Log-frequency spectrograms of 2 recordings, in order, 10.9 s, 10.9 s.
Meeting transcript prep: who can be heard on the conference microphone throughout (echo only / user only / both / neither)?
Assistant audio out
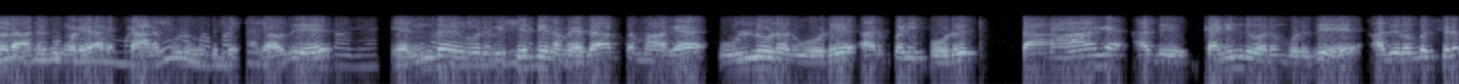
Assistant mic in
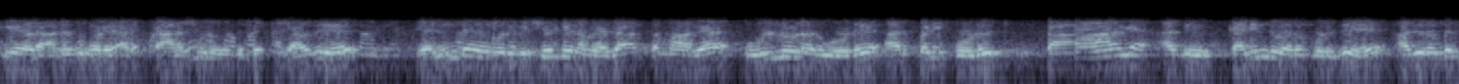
echo only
